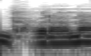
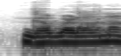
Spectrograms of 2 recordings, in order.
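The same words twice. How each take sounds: First: Said in the usual way. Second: घबराना with a flap, "ghabdaana"; mispronunciation. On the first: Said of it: "घबराना होता है". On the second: Shown as a demonstration. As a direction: put ड़ in place of the r in घबराना. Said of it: "घबराना नहीं". (घबराना में 'र' की जगह 'ड़')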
